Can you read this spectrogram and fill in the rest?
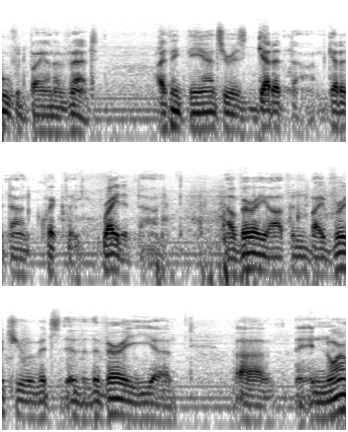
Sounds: Speech

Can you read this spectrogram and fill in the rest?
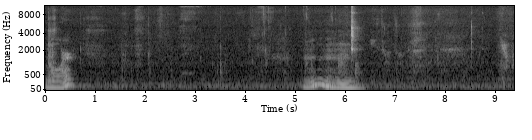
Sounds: Speech

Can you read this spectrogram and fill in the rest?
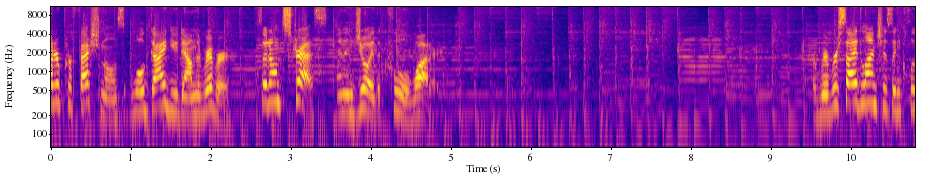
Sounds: Speech, Music

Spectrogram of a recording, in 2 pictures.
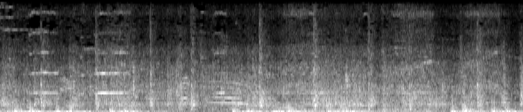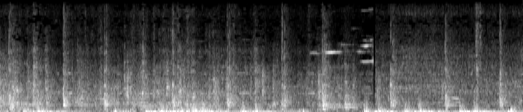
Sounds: firing cannon

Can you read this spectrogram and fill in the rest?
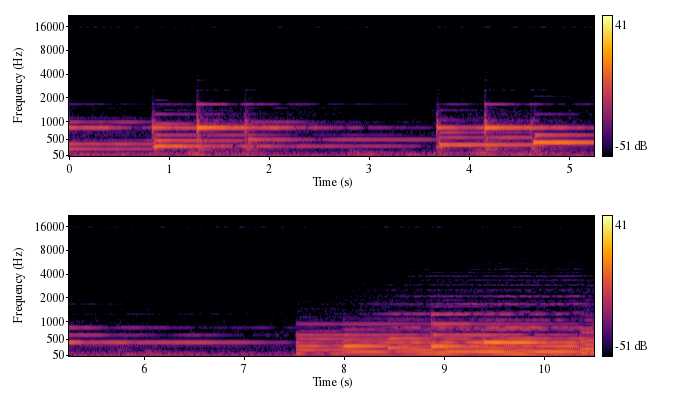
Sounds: Music

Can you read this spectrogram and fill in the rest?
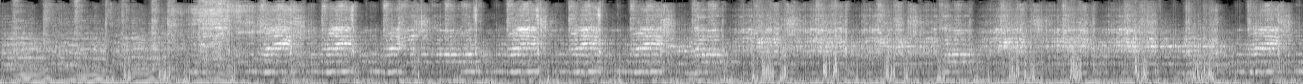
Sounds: Exciting music, Music

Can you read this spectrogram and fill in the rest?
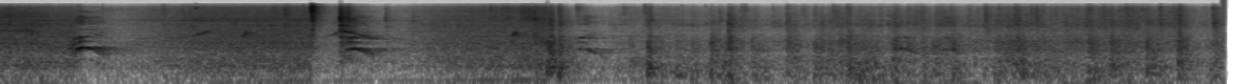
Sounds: Speech

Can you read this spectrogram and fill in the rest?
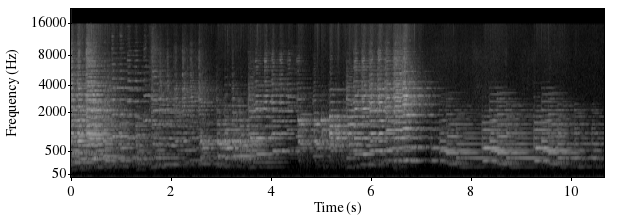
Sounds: Cello, Music, Musical instrument, Violin

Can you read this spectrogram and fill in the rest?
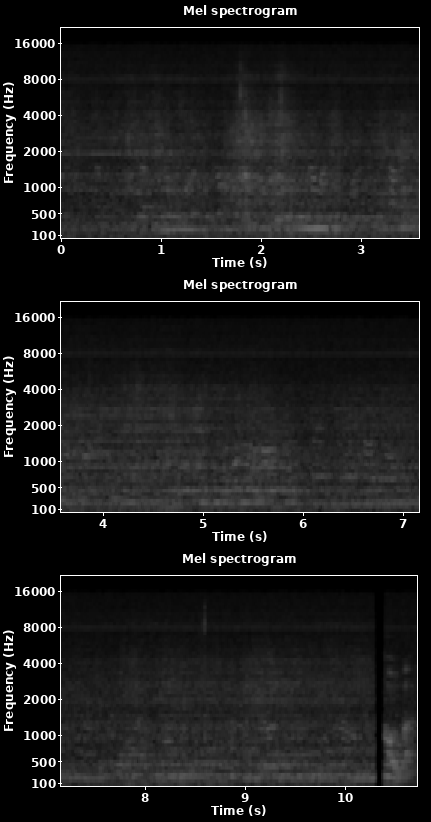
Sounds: Vehicle, Speech

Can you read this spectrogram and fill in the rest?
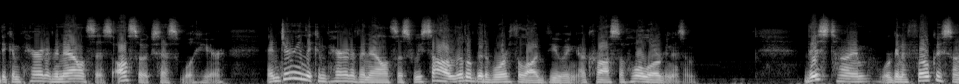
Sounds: Speech

